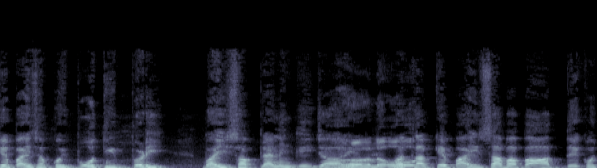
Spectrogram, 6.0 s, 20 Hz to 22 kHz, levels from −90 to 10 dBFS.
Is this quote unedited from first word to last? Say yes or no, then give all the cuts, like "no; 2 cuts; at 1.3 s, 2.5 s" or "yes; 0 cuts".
yes; 0 cuts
